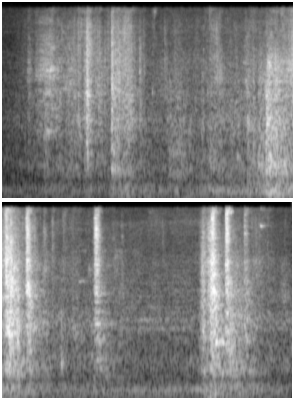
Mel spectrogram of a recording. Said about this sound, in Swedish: Så där låter det när den orangea arbetsmaskinen med larvfötter och gripklo jobbar med att ta isär taxistationen vid Borgå torg. Yttertaket ser ut att vara borta och en del av huset har redan försvunnit ner i containrar som står bredvid.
